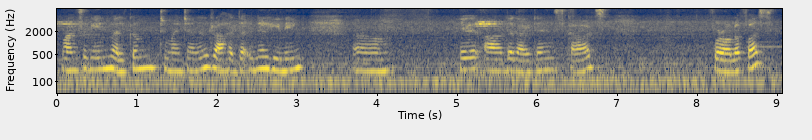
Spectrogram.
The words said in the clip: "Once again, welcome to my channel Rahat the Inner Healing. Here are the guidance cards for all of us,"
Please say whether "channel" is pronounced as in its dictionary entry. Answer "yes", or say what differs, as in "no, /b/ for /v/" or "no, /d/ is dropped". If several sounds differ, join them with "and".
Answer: yes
